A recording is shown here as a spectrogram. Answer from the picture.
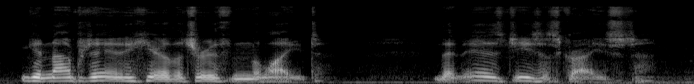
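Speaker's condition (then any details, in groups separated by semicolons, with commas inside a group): Multiple sclerosis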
